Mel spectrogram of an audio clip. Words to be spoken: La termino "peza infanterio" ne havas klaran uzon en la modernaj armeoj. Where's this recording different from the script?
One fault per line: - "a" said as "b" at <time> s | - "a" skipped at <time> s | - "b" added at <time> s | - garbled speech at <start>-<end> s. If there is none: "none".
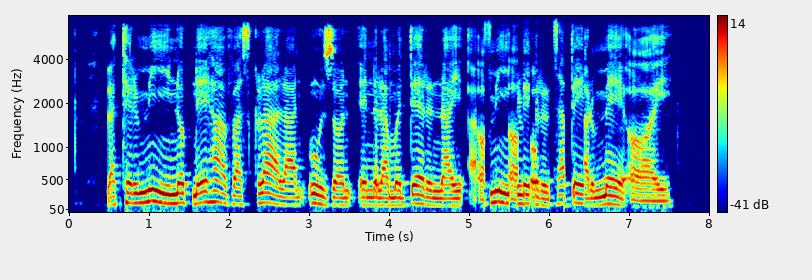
- "peza infanterio" skipped at 1.4 s
- garbled speech at 5.1-6.5 s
